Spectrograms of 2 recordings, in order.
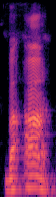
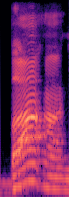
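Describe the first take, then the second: First: Ba'a stressed on the final syllable; stress on end of ba'a. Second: Ba'a stressed on the first syllable; stress on start of ba'a. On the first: Teacher quoting Rachel is coming, ba'a stressed on last syllable. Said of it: "She is coming". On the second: Teacher quoting a later verse, ba'a stressed on first syllable. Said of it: "the accent is different". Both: Shown as a demonstration.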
